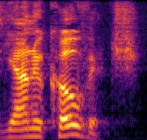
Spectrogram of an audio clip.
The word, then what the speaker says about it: Yanukovych: Netflix and I guess he says yanukovic which uh I didn't know but okay that's the pronunciation so according to these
